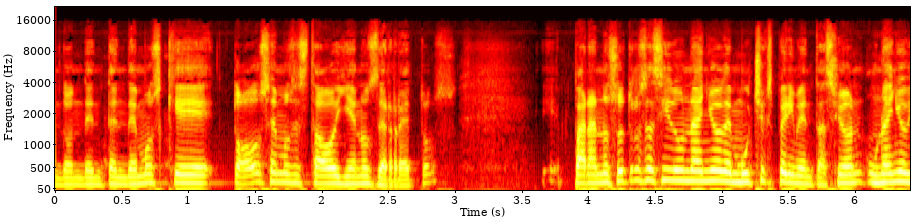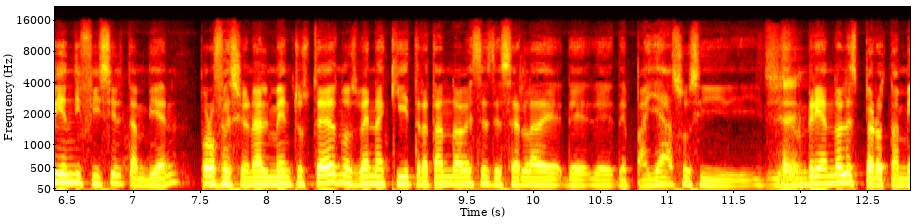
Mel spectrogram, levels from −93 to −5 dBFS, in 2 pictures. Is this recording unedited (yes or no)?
yes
